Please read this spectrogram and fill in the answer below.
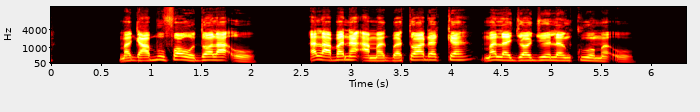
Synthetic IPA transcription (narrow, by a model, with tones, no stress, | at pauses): mɛ̃˨ɡa˨bu˦fɔ˦wo˨d̪ɔ˦la˦ʔo̰˨ | ɛ˦la˨bɛ˦nã˦ʔa˨mɛ̃˨ɡ͡bɛ˨t̪ɔ˦a˨ɖɛ˦kɛ˦mɛ̃˦lɛ˨d͡ʒɔ˦d͡ʒo˦ɛ˦lɛ˦ŋ̩˦ku˦wo˦mɛ̰̃˨ʔo̰˨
